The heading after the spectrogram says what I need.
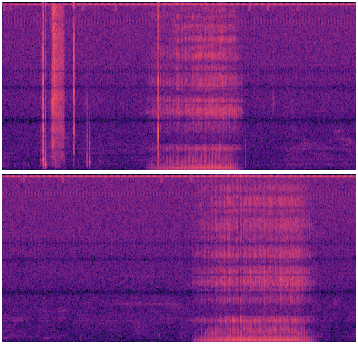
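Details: Snoring during sleep: a few brief clicks, then two loud, buzzing snores about five seconds apart.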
